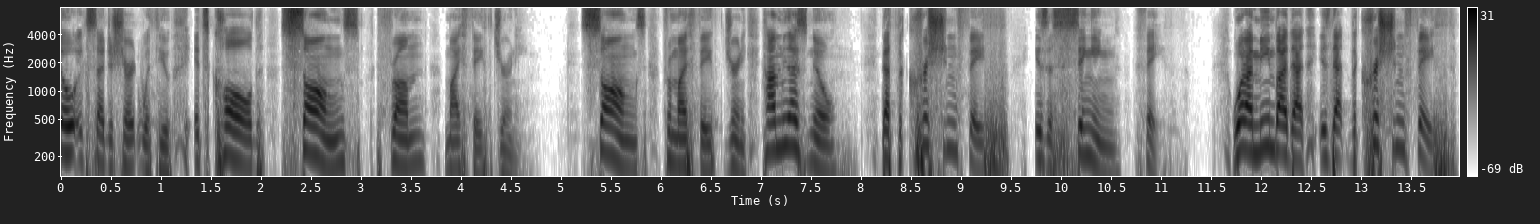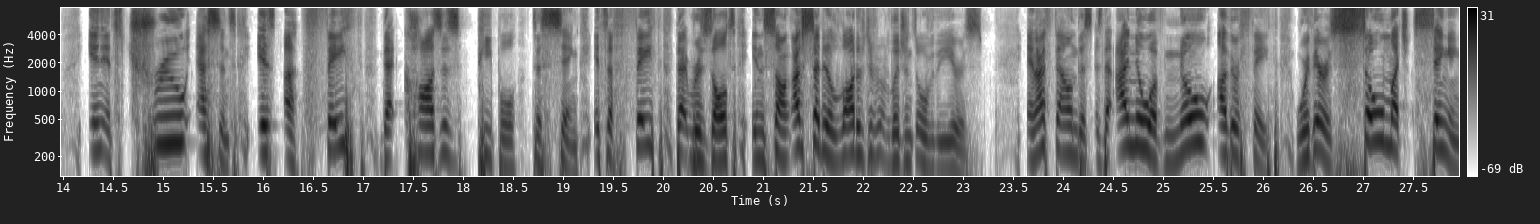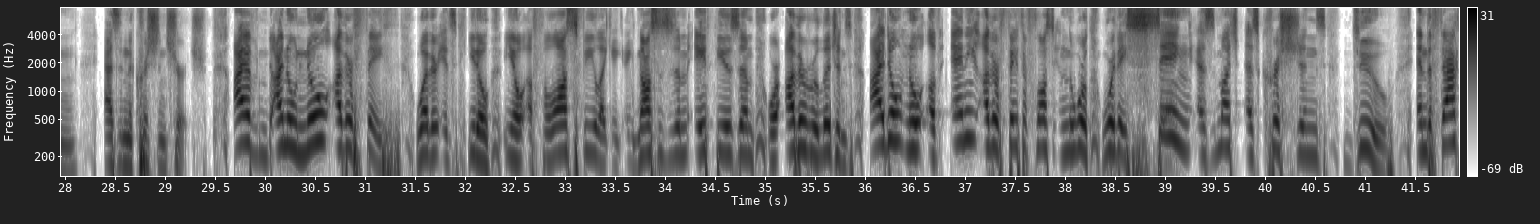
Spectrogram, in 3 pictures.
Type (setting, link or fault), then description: setting, large echoing room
